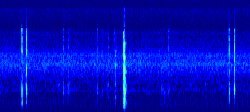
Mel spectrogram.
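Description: Computer mouse button clicks against near silence: a quick double click about half a second in, a single louder click in the middle, and another quick double click near the end.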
